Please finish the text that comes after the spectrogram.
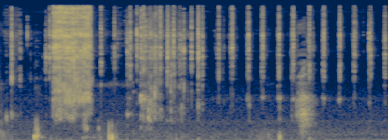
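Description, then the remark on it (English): A spinning chat timer sound effect: a brief bright whoosh, then a steady run of sharp ratcheting ticks at an even, quick pace, with no talking. “You spin up the chat timer?”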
